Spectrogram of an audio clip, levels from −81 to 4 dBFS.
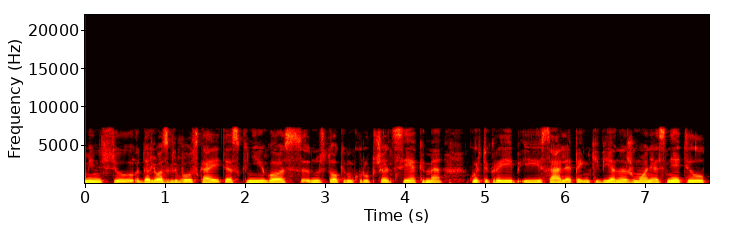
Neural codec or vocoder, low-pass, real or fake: none; 7.2 kHz; real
